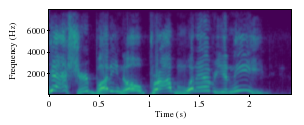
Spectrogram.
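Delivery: play-acted bright and eager, very high, very loud. Retelling how a baseball player answered an interview request: imitating a chipper reply. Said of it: "it was just so chipper and, and nice".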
